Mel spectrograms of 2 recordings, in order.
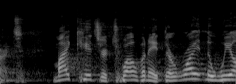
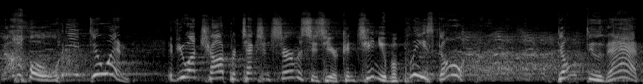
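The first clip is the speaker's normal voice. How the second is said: high, flustered mock protest; mortified scolding; 6 semitones higher than usual. Dad stops son in the restaurant, high mortified scolding. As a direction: beg the kid to stop, comically panicked.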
